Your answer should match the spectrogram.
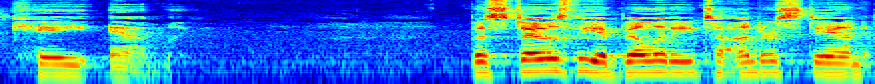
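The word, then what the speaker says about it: Camio: It's spelt like cameo, but pronounced KM.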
